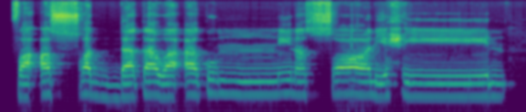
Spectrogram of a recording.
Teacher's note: یہاں پر بہت سے لوگ اس کو پڑھتے ہیں فَأَصَّدَّقَ، تو آپ یہاں پر دیکھیں تو الف کے اوپر زبر ہے، اس کو ہم نے صاد کے ساتھ ملا کر پڑھنا ہے۔ فَأَصَّد، صاد کو بھی 2 بار پڑھنا ہے، دال کو بھی 2 بار پڑھنا ہے، اور صاد کو موٹا کر کے پڑھنا ہے، دال کے اوپر ایک بار قلقلہ کریں گے، دوسری بار زبر کے ساتھ پڑھیں گے۔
